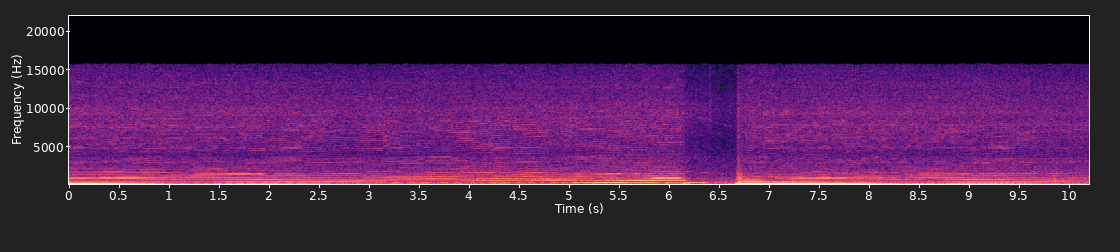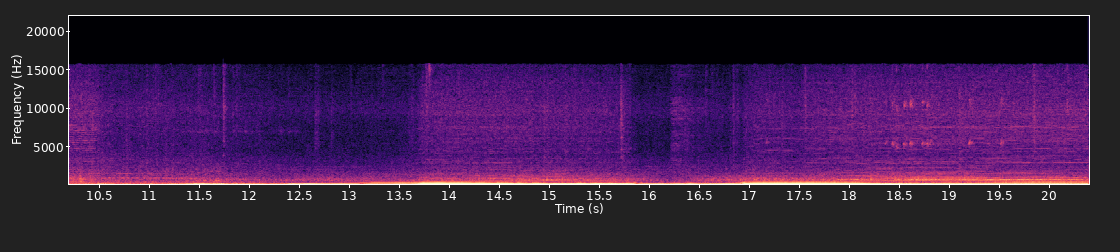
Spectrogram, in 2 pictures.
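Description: A race car engine roars loudly from inside the cabin, rising in pitch through each gear and dropping at gear changes.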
